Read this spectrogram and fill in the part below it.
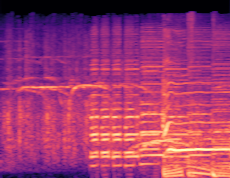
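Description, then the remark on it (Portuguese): An audience claps steadily and loudly, the applause blending with sustained, pitched musical tones that grow fuller partway through and keep going to the end. “Eu quero palmas. Tocantins inteiro.”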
